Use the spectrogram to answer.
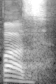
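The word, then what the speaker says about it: poise: इसको लिखा जाता है पाइज, लेकिन इसको बोलते हैं, प्रोनाउंस करते हैं पाज.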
